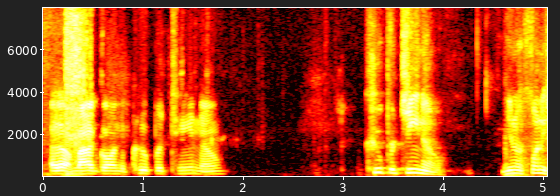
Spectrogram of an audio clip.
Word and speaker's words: Cupertino: we lived there, because they would call it Cupertino because it's spelled Cupertino. And it used to crack me up because they also call it San Jose instead of San Jose.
